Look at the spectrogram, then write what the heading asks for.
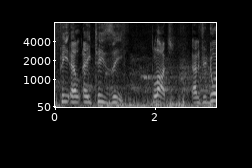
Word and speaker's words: Platz: So he's in what is called a Platz, P-L-A-T-Z, Platz.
